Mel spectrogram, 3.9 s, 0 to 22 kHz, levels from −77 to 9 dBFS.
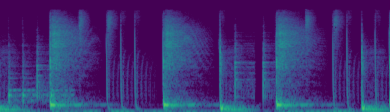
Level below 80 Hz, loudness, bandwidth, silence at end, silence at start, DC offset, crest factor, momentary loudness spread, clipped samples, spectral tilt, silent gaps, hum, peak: -38 dBFS; -26 LUFS; 16.5 kHz; 0 s; 0 s; under 0.1%; 22 dB; 15 LU; under 0.1%; -3.5 dB/octave; none; none; -4 dBFS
